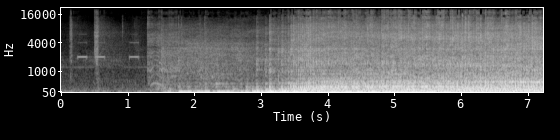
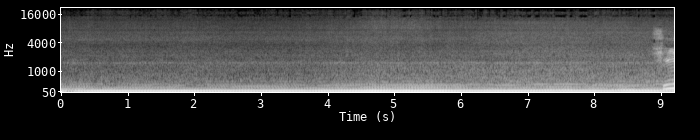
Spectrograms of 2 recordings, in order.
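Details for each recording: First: Barn-find Mazda RX-7 rotary, first start after a complete rebuild and 25 years off the road: the starter whirs, then it catches and roars with an uneven, lumpy pulse and heavy shaking. Rough running from incorrect ignition timing; the turbo oil-feed banjo bolt was also leaking. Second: Rebuilt barn-find Mazda RX-7 rotary, after a missed spark plug that made it stall after 5 seconds was fixed: smooth, steady low drone with no misses or knocks. Normal idle, slightly high because the TPS is not yet set.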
